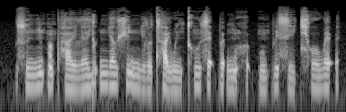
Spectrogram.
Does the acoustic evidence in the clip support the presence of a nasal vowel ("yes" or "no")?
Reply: yes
